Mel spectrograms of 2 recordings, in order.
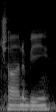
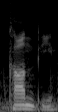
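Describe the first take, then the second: First: The name begins with a ch sound. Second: The name begins with a k sound. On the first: The speaker calls it wrong. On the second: The speaker calls it right.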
